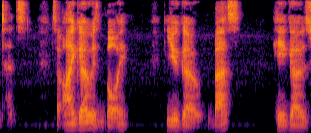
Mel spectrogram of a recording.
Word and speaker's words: voy: Remember the V in Spanish is pronounced like a B, so it's not voy and van, it's boy and van.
